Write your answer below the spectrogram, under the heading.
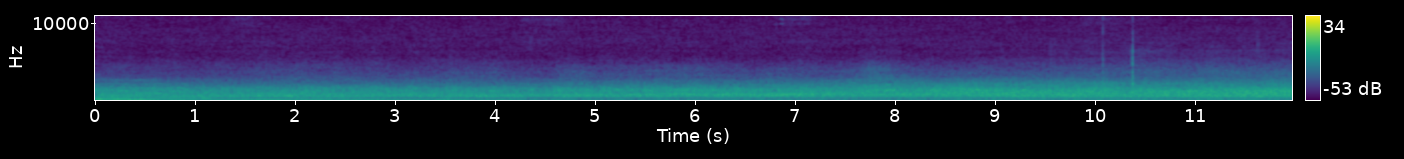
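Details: Steady broadband roar of passing traffic with a low engine hum and no animal calls.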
